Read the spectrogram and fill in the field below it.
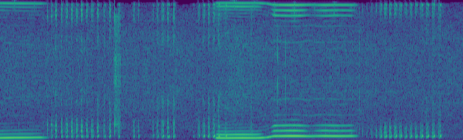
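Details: Pet guinea pig Kadoc singing indoors: rapid pulsed chatter trains alternate with held tonal notes, one low tone stepping upward into a higher sustained note, then more fast pulsing.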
